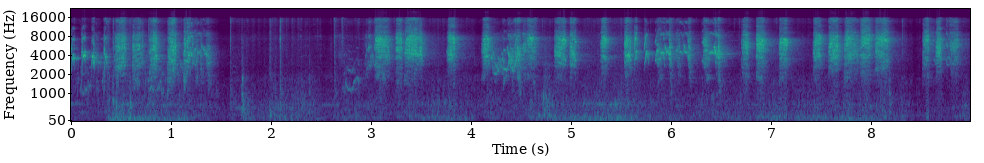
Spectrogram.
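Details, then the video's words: Budgerigars in nearly continuous high, squeaky chatter, with rapid pulsing chirps repeated about twice a second and a brief lull near the start. "Cute budgies sound"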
